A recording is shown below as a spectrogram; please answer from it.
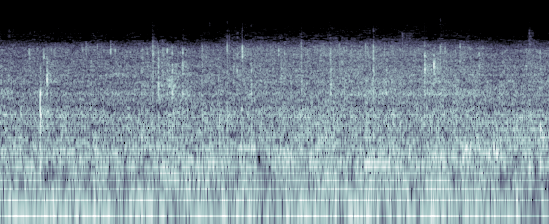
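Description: Cabbage bonda fritters deep-frying in a pan of hot oil: a faint, steady sizzle with scattered small crackles.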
